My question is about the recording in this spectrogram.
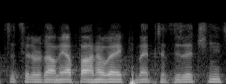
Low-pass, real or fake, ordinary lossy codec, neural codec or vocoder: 7.2 kHz; fake; Opus, 24 kbps; codec, 16 kHz, 1 kbps, FunCodec, trained on LibriTTS, 50 frames a second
